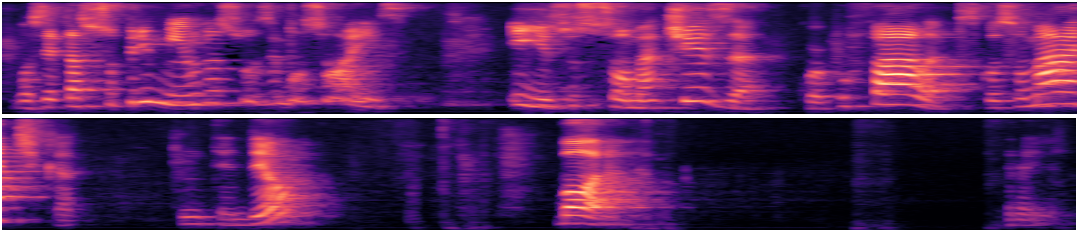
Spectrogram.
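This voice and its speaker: Animated Brazilian woman lecturing class. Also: a little high, measured pace, long pauses. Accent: Brazilian Portuguese. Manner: animated, asks the class rhetorical questions. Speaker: teacher giving an online class. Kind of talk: lively spoken lecture. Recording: echoey room.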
